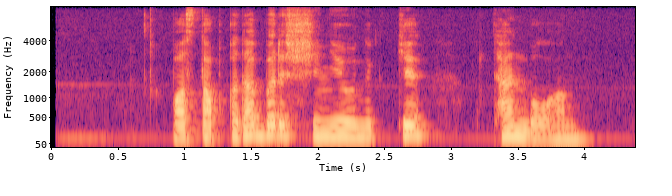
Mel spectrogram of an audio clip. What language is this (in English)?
Kazakh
